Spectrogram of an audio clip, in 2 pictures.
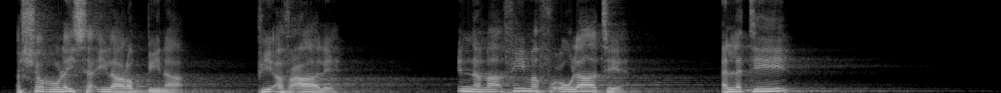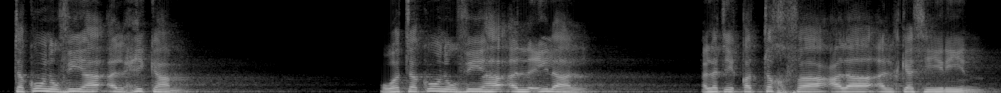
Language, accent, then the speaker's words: Arabic; Libya; في بلدنا ليبيا أو في بلد المغرب أن الأمر جد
